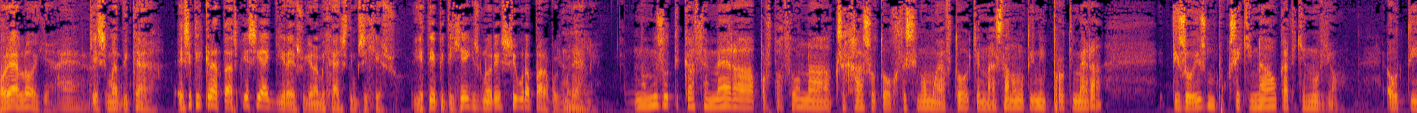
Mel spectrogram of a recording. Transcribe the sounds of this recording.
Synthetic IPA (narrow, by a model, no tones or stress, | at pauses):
o̞ɾe̞ɐlo̞ʝɐ̰cesimɐnd̪ikɐ | e̞sipt̪ikɾɐt̪ɐspçesiɐɲɟiɾe̞suʝɐnɐmixɐsi̥st̪imbziçisu̥ʝɐt̪iepit̪içiɐeçizɣno̞ɾisi̥siɣuɾɐpɐɾɐpo̞limeɣɐ̰lḭ | no̞mizo̞ot̪i̥kɐθe̞me̞ɾɐpɾo̞spɐθo̞nɐkse̞xɐso̞t̪o̞xθist̪ino̞mue̞ɐft̪o̞̰ce̞nɐ̰est̪ɐnomeo̞t̪iineipɾo̞t̪ime̞ɾɐ̰ | t̪izo̞izmupu̥kse̞cinɐo̞kɐt̪i̥ce̞nuɾʝo̞̰ | o̞t̪i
